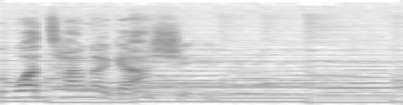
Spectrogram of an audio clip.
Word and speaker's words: Watanagashi: The Watanagashi. Oh, come to think of it, she did say there'd be a festival at the shrine during the next break. So, what's this Watanagashi thing about?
